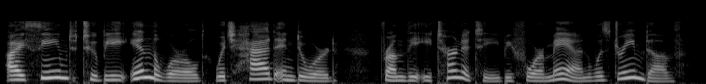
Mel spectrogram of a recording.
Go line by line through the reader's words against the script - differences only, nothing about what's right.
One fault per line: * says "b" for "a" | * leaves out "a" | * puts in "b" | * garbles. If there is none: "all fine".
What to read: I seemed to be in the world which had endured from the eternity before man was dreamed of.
all fine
